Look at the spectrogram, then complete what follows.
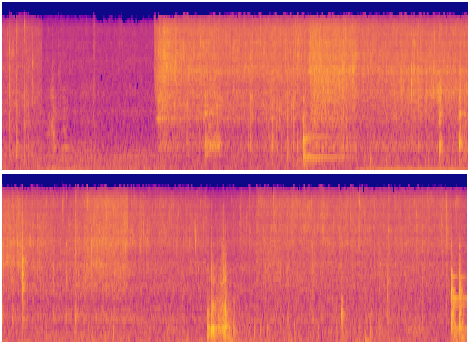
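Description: Sautéed vegetables being spooned into a frying pan of hot sausage oil. A loud sizzle starts suddenly about three seconds in and eases off toward the end, with a spoon scraping and knocking against the pans.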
